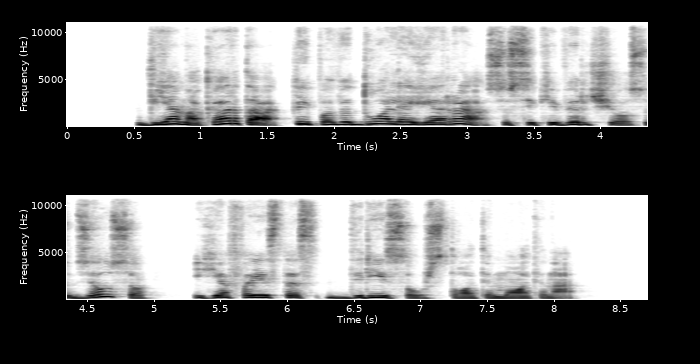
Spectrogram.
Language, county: Lithuanian, Utena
